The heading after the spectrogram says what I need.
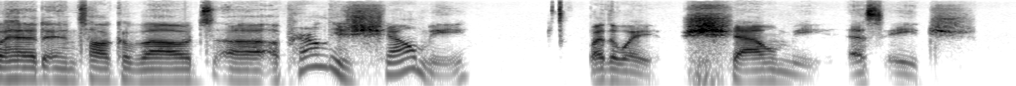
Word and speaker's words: Xiaomi: forum she's like an expert on how to pronounce it so Xiaomi so shout out to you tribe apparently they're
